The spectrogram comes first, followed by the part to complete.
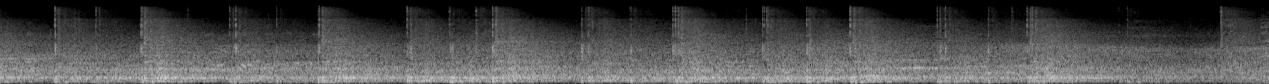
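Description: Badminton rackets striking shuttlecocks in a large, echoing hall: irregular sharp hits and thuds about one or two a second, over a steady murmur of crowd voices.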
